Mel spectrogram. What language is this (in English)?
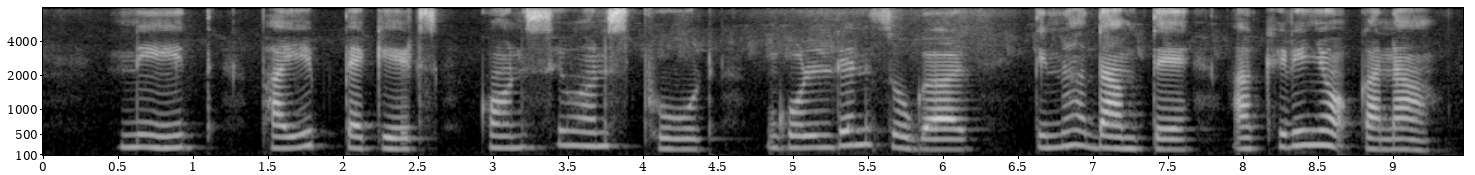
Santali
